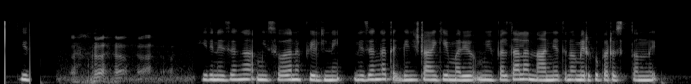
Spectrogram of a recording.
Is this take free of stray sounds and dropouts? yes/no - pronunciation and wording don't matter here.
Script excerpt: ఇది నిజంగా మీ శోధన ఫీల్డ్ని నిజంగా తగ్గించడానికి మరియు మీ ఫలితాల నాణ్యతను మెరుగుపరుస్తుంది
no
